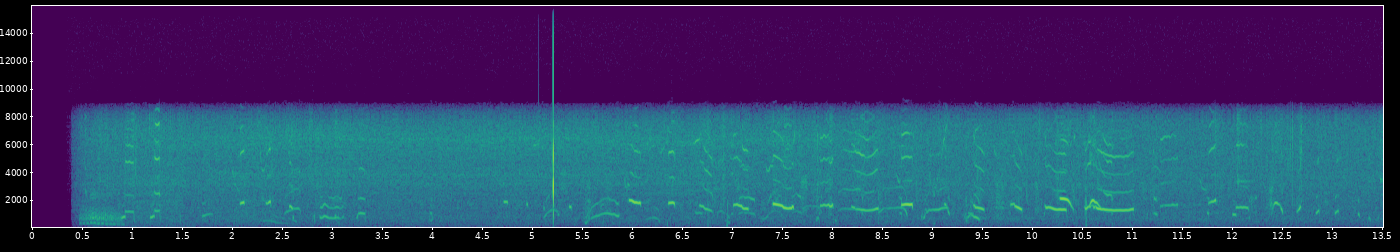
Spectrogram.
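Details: Six-week-old Bichon Poodle puppies from one litter playing outdoors: thin, high whimpers and short yips, many bending up or down in pitch, overlapping in quick irregular bursts of several per second, with one sharp click midway.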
